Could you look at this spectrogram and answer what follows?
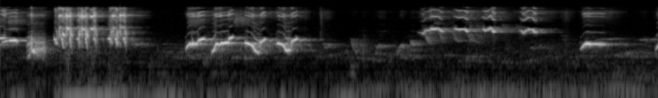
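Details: White-rumped shama singing to draw fighter birds into song: harsh scratchy bursts mixed with loud slurred whistles swooping up and down, pauses between phrases, then a run of high rapid chattering notes.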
